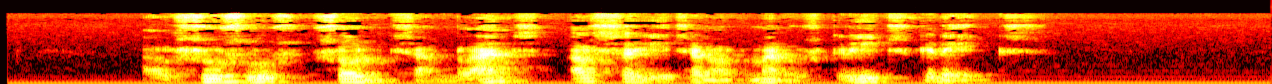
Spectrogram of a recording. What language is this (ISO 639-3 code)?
cat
